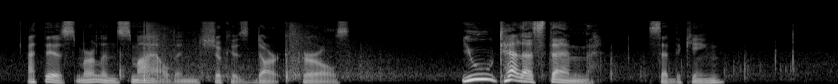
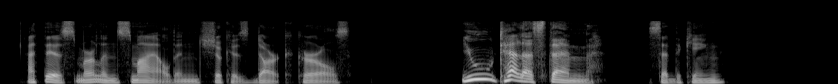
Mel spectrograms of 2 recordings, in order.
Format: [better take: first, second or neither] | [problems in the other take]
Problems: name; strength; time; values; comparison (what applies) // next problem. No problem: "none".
second | background sound (Fireworks); 19 dB below the speech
